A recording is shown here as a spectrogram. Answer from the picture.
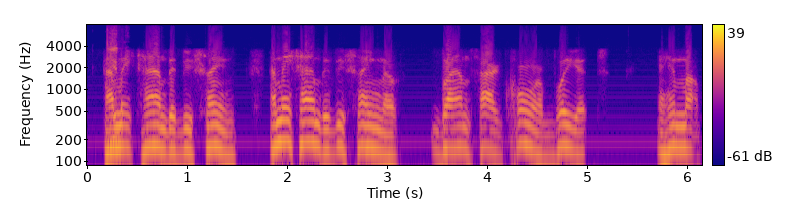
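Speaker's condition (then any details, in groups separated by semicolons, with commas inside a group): Oral cancer; says cannot speak plainly, speech unclear after oral cancer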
